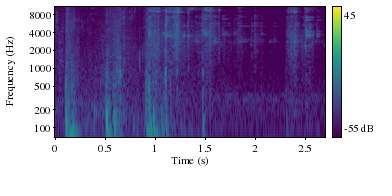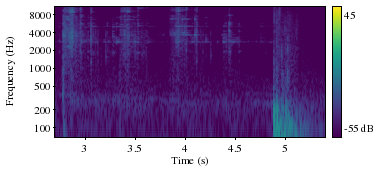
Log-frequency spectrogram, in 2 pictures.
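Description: A metal chain rattles and clinks.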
